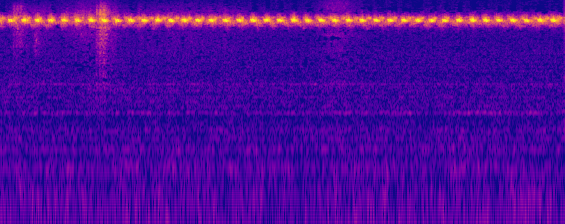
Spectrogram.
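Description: A cricket chirping in a steady high-pitched pulsing trill, about nine or ten pulses a second.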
